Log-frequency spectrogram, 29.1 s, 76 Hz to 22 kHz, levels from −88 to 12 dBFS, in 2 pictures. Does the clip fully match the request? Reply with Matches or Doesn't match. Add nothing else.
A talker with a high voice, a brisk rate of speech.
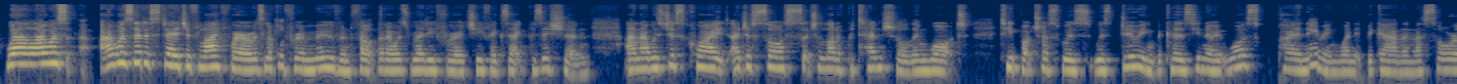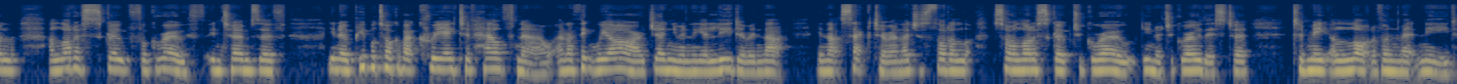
Matches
